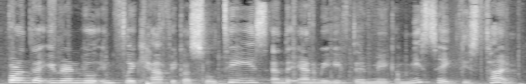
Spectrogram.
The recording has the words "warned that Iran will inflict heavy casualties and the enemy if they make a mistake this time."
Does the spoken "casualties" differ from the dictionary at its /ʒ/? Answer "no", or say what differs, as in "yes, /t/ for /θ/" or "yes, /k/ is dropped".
yes, /s/ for /ʒ/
